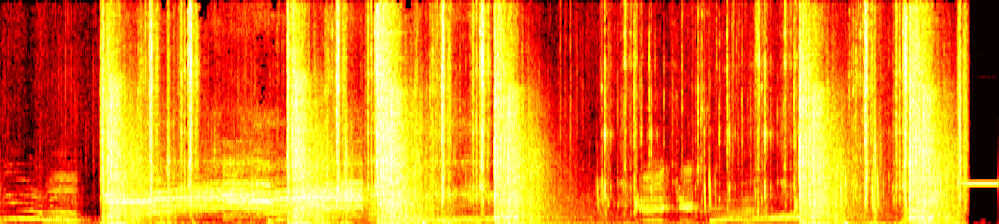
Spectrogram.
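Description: Shotgun blasts boom loudly, echoing.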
